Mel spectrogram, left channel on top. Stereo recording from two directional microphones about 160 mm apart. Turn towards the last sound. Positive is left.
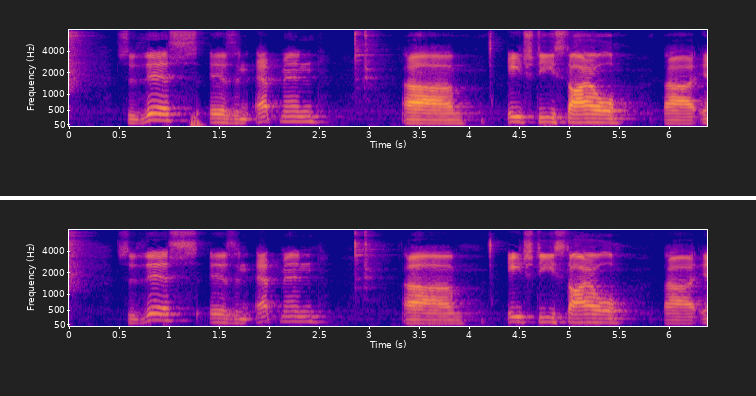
turn(degrees=30)  # may be behind; listen again after turning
